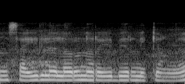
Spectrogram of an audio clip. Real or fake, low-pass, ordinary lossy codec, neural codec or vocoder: real; 7.2 kHz; none; none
